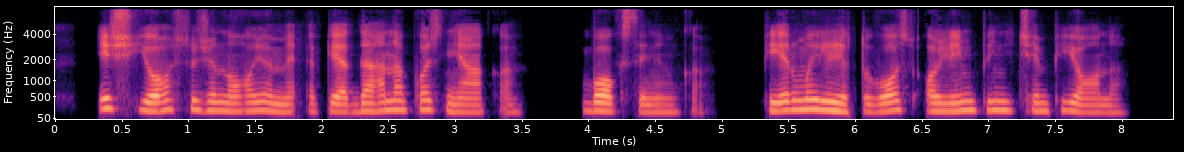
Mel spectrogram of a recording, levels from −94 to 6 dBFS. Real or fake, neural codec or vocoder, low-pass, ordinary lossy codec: fake; codec, 16 kHz, 0.8 kbps, ZipCodec; 7.2 kHz; AAC, 48 kbps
